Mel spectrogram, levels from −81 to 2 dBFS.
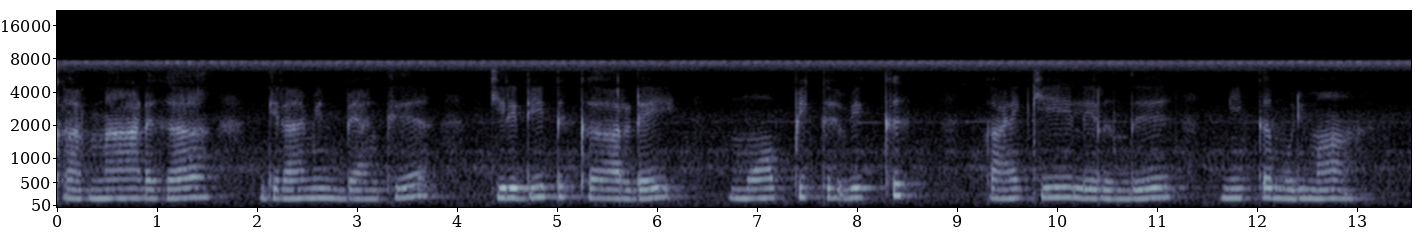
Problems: constant background noise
